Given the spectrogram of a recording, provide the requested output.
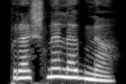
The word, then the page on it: ಪ್ರಶ್ನಲಗ್ನ: praśna lagna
